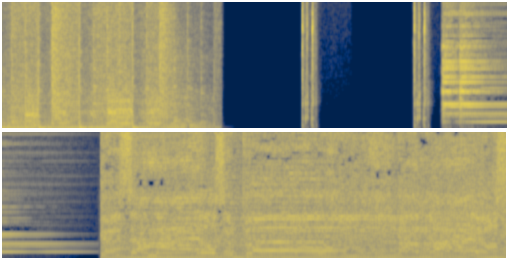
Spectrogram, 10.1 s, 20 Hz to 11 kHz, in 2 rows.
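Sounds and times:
notification bell ding: 4.4 - 6.0.

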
